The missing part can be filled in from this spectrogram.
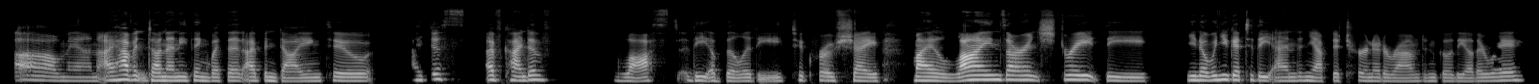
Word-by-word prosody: oh, 195 -4 0
man, 170 -1 -8
I 190 - +1
haven't 215 0 +5
done 180 -1 +3
anything 175 0 0
with 170 +1 -5
it. 170 -1 -1
I've 175 0 -1
been 170 -2 -1
dying 155 +1 -3
to. 170 -1 -1 0.4
I 200 0 -3
just 240 -1 -4 0.2
I've 215 0 +1
kind 190 -1 +2
of 210 -1 -1 0.6
lost 170 +1 -2
the 180 -2 -1
ability 155 - -5
to 195 - -6
crochet. 175 -3 -1 0.3
My 180 -2 +5
lines 215 +7 +7
aren't 210 -3 +2
straight, 210 -1 +1
the 165 -3 -2 0.4
you 200 0 +2
know, 195 -1 +3
when 205 +2 +3
you 220 - +4
get 205 -1 +2
to 210 - -5
the 180 -2 0
end 170 +1 -3
and 180 0 -3
you - - -1
have 155 0 -4
to 170 - -2
turn 170 -2 -6
it 160 0 -5
around 155 0 -5
and 160 0 -8
go 155 -1 -7
the 155 0 -6
other 160 +2 -5
way? 185 +3 -3
175 Hz, 185 wpm, -23 LUFS, 165-195 Hz, 0.6 s, lines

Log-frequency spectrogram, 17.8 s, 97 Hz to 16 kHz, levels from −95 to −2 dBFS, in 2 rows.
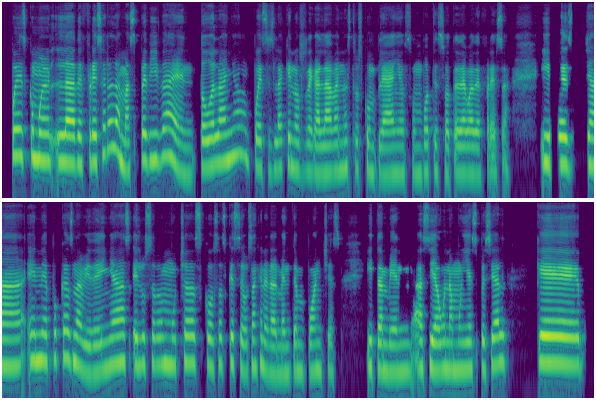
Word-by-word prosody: Pues, 290 0 +1
como, 275 -2 +2
eh, 255 -1 +1
la 245 -1 +6
de 240 -1 -1
fresa 250 +4 +1
era 350 - -1
la 345 -5 +2
más 205 -4 -1
pedida 260 -1 0
en 180 -2 -9
todo 215 +1 +2
el 235 - +2
año, 275 +3 -1
pues, 215 -1 -3
es 200 +1 -15
la 210 0 -3
que 225 +2 -3
nos 205 -2 -6
regalaba 190 0 +1
en 200 - -8
nuestros 210 -1 -10
cumpleaños, 185 -1 -3
un 185 0 -10
botezote 195 -2 -7
de 185 - +1
agua 185 0 0
de 180 - -2
fresa 180 - -8 0.4
y, 245 -1 0
pues, 235 -1 +3 0.2
ya 225 0 +3
en 255 +1 0
épocas 265 +1 -3
navideñas, 225 +3 0
él 230 0 -1
usaba 235 0 -4
muchas 235 +1 -2
cosas 230 0 -6
que 240 - 0
se 210 -4 -5
usan, 220 +3 -5
generalmente 185 -3 -3
en 195 -1 -9
ponches, 200 -1 -7 0.4
y 215 0 -4
también 195 -1 0 0.3
hacía 215 -2 +2
una 210 -1 -1
muy 205 0 -3
especial 230 +4 -1 0.4
que, 240 -2 +7
225 Hz, 175 wpm, -22 LUFS, 200-245 Hz, 0.4 s, que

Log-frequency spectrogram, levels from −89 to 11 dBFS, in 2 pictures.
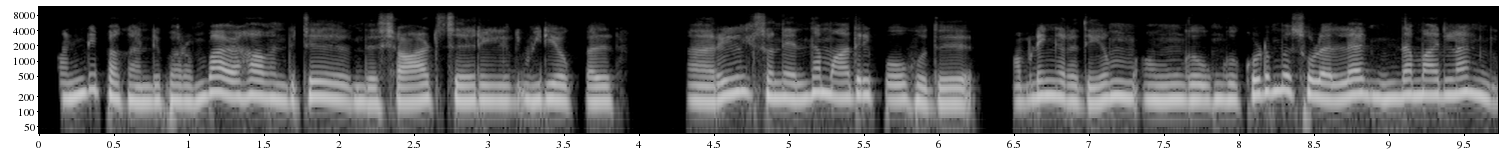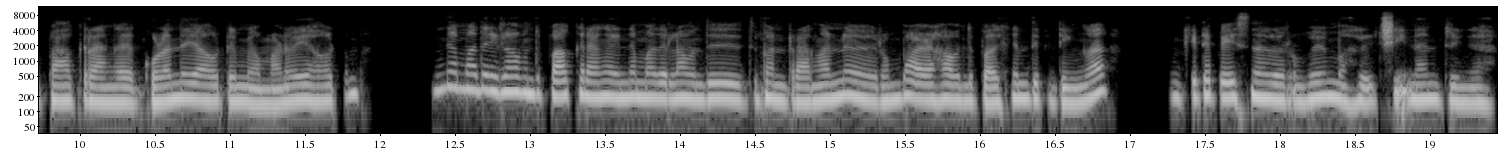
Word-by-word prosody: கண்டிப்பா, 215 +3 +1
கண்டிப்பா 165 +1 0
ரொம்ப 185 +7 +1
அழகா 205 0 +1
வந்துட்டு 180 +3 0 0.2
இந்த 155 -1 0
ஷார்ட்ஸ், 160 +1 -1 0.2
ரீல், 165 0 -1
வீடியோக்கள், 165 -2 0 0.8
ரீல்ஸ் 225 +1 0
வந்து 190 -1 +2
எந்த 220 +6 +2
மாதிரி 205 +3 0
போகுது. 155 -4 -1 0.4
அப்டிங்கிறதையும் 180 0 +1 0.2
உங்க 170 0 +1
உங்க 175 0 0
குடும்ப 245 +4 +3
சூழல்ல 190 -2 +2 0.2
இந்த 195 +2 +2
மாதிரிலாம் 215 +2 +2 0.2
பாக்குறாங்க. 160 -2 0 0.2
குழந்தையாகட்டும், 165 -1 +1
என் 140 - -1
மனைவியாகட்டும் 165 +7 -1 0.5
இந்த 300 +3 -3
மாதிரிலாம் 250 -3 +1
வந்து 220 -2 0
பாக்குறாங்க, 200 -1 +1
இந்த 195 +1 +1
மாதிரிலாம் 185 0 +1
வந்து 180 +1 +1
இது 170 +1 -9
பண்ணுறாங்கன்னு, 170 +4 +1 0.2
ரொம்ப 175 +3 0
அழகா 175 0 0
வந்து 165 -1 -3
பகிர்ந்துக்கிட்டீங்க. 160 -1 -1 0.5
உங்க 190 -2 -8
கிட்ட 205 +1 0
பேசுனதுல 185 -3 +1
ரொம்பவே 180 +4 +1
மகிழ்ச்சி. 155 0 -2 0.2
நன்றிங்க. 160 -3 0
175 Hz, 135 wpm, -22 LUFS, 165-200 Hz, 0.8 s, குடும்ப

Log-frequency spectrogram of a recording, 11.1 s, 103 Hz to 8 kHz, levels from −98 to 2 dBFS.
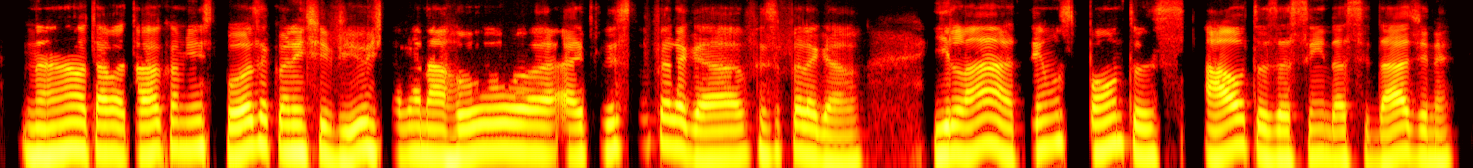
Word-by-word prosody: Não, 150 +3 +2
eu - - +3
estava 155 -1 +1
eu - - 0
estava 150 +3 0
com 175 - -4
a - - -3
minha 170 +1 -2
esposa 170 +2 +2
quando 160 -2 0
a 160 - +5
gente 155 0 +1
viu, 135 +4 +1
gente 160 -1 +1
estava 150 0 -4
na 145 -1 +2
rua, 155 +2 +2
aí 145 0 0
foi 165 +1 -2
super 185 +2 -5
legal 135 -4 +1
foi 150 +1 -5
super 155 +1 -4
legal. 125 -4 -1 0.5
E 150 - +4
lá 155 +1 +2
tem 165 +1 -2
uns 195 +2 -4
pontos 160 -5 -1
altos 145 0 +2
assim 135 +2 -2
da 130 0 -2
cidade 130 +3 -1
né, 125 0 -4
150 Hz, 185 wpm, -21 LUFS, 140-165 Hz, 0.5 s, a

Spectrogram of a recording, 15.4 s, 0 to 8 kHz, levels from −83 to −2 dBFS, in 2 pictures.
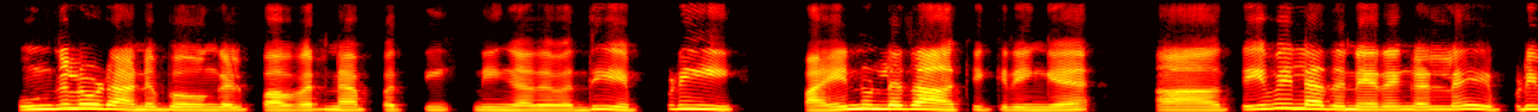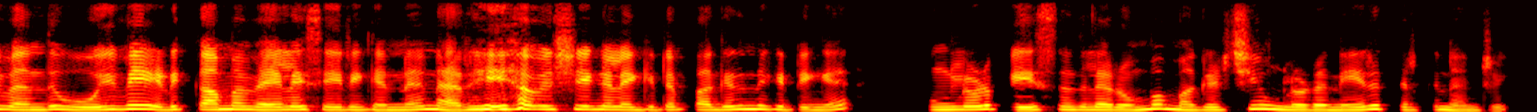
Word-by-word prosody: உங்களோட 290 +4 +3
அனுபவங்கள் 195 -2 0
power 185 +3 +1
nap 195 0 0
பத்தி 180 +3 -7 0.2
நீங்க 190 -1 -2
அதை 175 0 0
வந்து 190 +7 -3
எப்படி 260 +8 -3 0.6
பயனுள்ளதா 255 +7 +4
ஆக்கிக்கிறீங்க, 195 -2 -2 0.5
அ - - +3 0.4
தேவையில்லாத 275 -1 +3
நேரங்கள்ல 215 +1 +2 0.2
எப்படி 225 +4 -3
வந்து 200 +3 -2 0.2
ஓய்வே 230 +7 +2
எடுக்காம 220 +1 0
வேலை 205 +3 +2
செய்கிறீங்கன்னு 195 0 -3
நிறையா 225 +8 +3
விஷயங்களை 230 -3 0
என்கிட்ட 200 +1 -6
பகிர்ந்துக்கிட்டீங்க. 215 -2 -3 0.5
உங்களோட 215 +3 0 0.2
பேசுனதுல 200 0 -1
ரொம்ப 220 +10 -2 0.2
மகிழ்ச்சி. 190 +6 -5
உங்களோட 185 -5 -1
நேரத்திற்கு 210 -1 -5
நன்றி. 165 -5 -11
210 Hz, 120 wpm, -23 LUFS, 190-230 Hz, 0.6 s, பயனுள்ளதா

